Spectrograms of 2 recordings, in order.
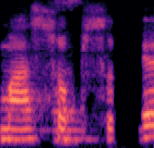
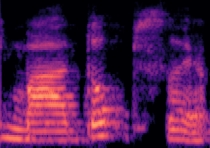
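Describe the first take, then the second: First: The first syllable ends with an s sound. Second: The first syllable ends with a d sound. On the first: The speaker calls it wrong. "S-nya tidak dibaca masopsoyo ya" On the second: The speaker calls it right. "tapi madopsoyo"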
